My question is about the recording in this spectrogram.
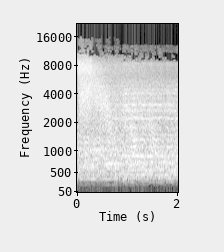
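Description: Opening of a free tekno track: a dense, distorted synth texture with held tones, thin in the bass and with no kick drum yet.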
